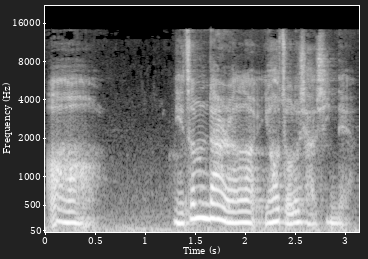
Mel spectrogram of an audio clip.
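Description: A woman's voice: medium pitch, fairly quick, vocal fry, darkish tone, natural voice. A woman playing a dry, teasing young woman. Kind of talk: TV drama acting. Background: music.

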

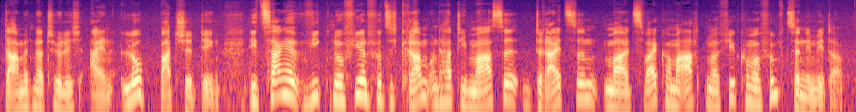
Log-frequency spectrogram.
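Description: Out in a forest, a young adult man with a mid-range, slightly bright voice presents products for his outdoor gear channel. He is friendly and explanatory, and his product details come across as scripted.

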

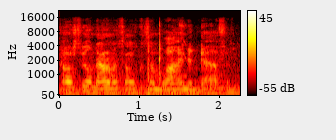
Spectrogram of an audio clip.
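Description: A hoarse woman guest on a home podcast, joking bluntly and chewing candy as she talks. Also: deep voice, quick pace, noisy background. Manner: joking, blunt, chews gummies while talking. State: hoarse, lost voice. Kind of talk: casual chat. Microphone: shared desk mic at home.

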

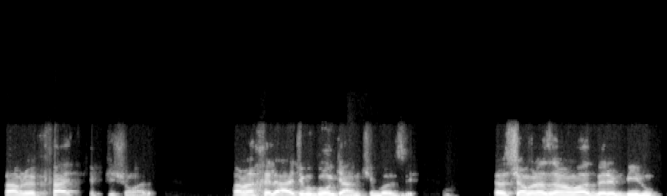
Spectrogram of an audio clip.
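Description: A man playing an online party game, making his case deliberately and posing questions. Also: medium pitch, a little mellow, highs cut off. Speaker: game player.

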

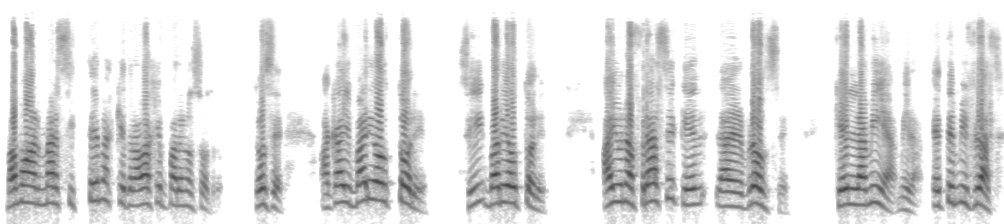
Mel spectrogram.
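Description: A man's voice: extremely high pitch, lively intonation, moderate pace, darkish tone, no echo. A man with a Chilean accent coaching a client one-on-one, emphatic and repeating key phrases while he checks in. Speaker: business consultant.

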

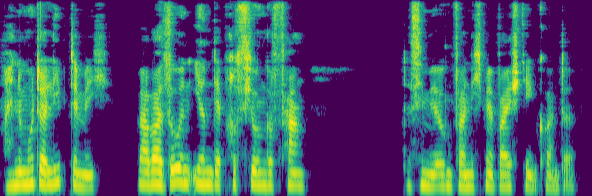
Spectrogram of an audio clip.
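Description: Woman reading a guilt-ridden male potions master, pleading, mellow voice, audiobook. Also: fairly low pitch, steady tone, fairly quick, natural voice. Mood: anguished. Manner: pleading, raised in anguish. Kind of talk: audiobook reading of fan fiction.

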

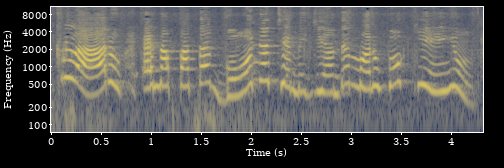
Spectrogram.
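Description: Uma mulher dando voz a um bonequinho menino alegre, que fala de um jeito brincalhão e infantil. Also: female voice, very high-pitched, animated, unhurried, a bit bright, voice pushed up, exaggerated voice. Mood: eager. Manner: eager, playful, childlike. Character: cheerful little boy puppet who plays guitar. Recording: noisy background.

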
